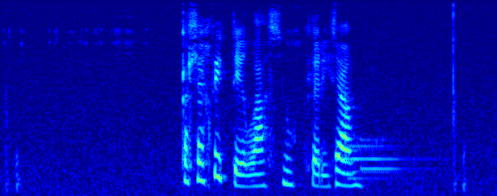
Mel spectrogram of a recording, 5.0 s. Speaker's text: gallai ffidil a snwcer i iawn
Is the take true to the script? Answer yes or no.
yes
